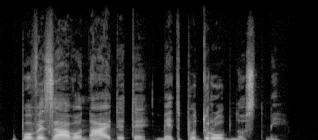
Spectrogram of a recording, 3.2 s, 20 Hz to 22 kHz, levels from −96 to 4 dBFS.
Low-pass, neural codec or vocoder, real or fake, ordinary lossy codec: none; none; real; none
